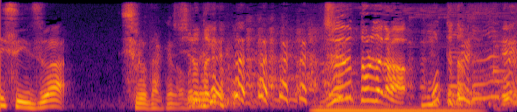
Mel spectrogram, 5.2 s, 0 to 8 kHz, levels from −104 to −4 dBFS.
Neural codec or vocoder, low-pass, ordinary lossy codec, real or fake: none; 7.2 kHz; none; real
